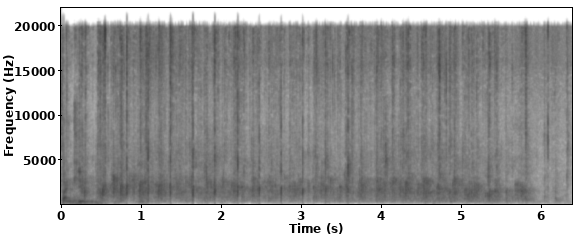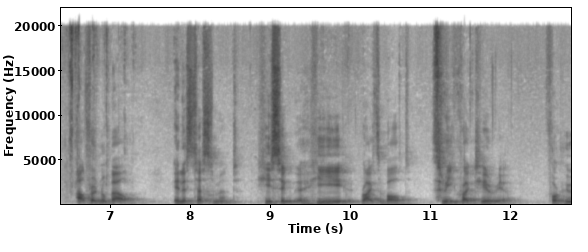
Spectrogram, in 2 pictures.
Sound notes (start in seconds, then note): 0.0 audience applauds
